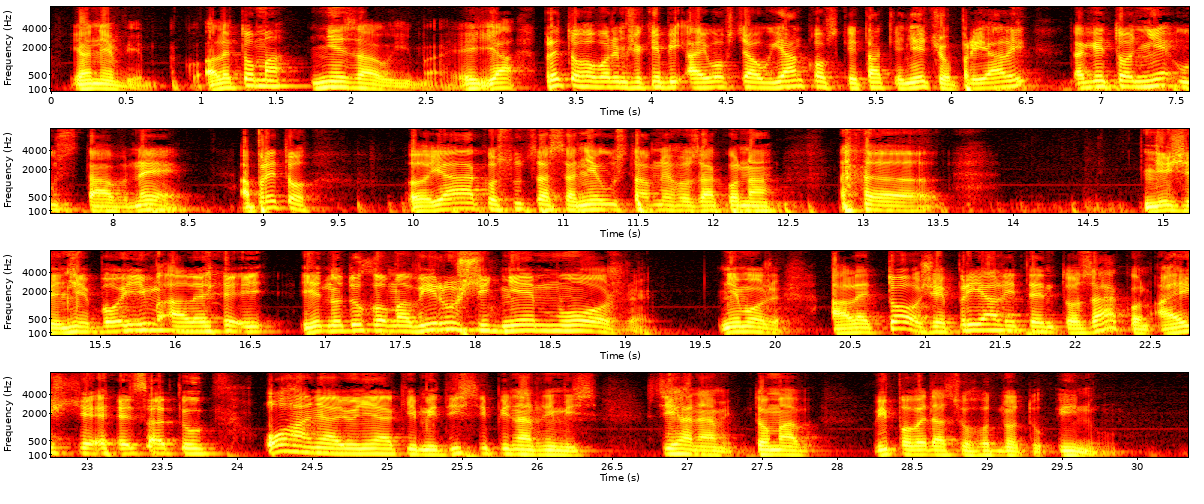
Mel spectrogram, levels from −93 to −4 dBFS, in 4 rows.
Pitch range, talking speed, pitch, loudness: 115-145 Hz, 115 wpm, 130 Hz, -18 LUFS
